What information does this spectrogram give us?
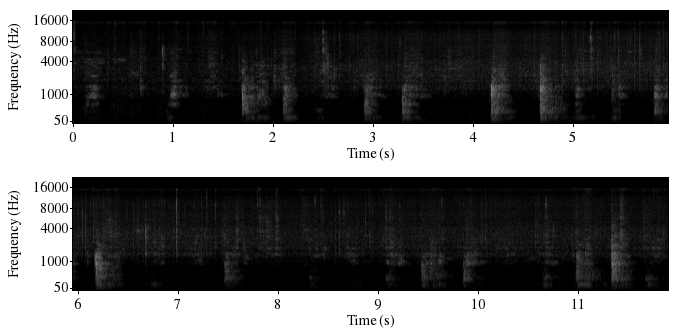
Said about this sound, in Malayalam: ഇനി എല്ലാം കൂടി നന്നായി ഒന്ന് മിക്സ് ചെയ്തെടുക്കണം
